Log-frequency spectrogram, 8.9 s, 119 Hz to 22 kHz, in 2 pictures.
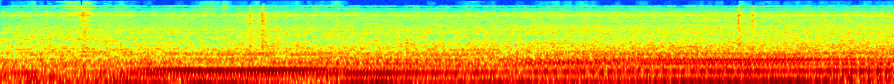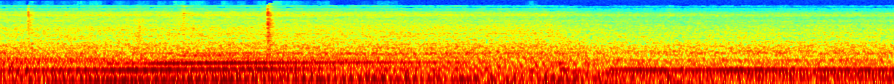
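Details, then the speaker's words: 2003 Toyota Tundra 2WD long bed, 3.4 L V6, almost 200,000 miles, in the cab while driving and accelerating: low booming drone rising with engine speed over road rumble; noticeable but not terrible drone, cause not confirmed. "know if the camera is picking that up but there is a drone in the truck it's not terrible but it is a drone of the truck"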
